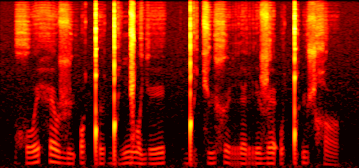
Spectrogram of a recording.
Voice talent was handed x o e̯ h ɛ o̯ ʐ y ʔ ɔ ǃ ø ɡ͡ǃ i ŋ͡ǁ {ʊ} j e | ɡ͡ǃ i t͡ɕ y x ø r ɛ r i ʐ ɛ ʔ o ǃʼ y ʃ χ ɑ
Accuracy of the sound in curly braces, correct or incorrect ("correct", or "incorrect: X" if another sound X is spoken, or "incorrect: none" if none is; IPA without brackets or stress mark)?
incorrect: ɔ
